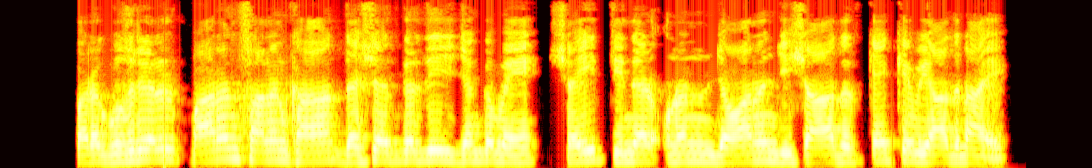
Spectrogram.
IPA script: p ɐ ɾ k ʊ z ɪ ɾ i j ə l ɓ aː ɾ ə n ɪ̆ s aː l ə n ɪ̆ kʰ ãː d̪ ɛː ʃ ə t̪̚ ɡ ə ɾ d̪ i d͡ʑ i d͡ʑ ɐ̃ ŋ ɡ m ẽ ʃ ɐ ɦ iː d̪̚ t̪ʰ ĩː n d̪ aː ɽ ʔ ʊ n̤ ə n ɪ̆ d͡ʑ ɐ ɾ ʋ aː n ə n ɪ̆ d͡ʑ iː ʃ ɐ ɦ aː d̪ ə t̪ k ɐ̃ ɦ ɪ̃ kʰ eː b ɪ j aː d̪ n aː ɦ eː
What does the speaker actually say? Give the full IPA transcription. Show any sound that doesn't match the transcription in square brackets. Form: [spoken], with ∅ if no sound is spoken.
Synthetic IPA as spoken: p ɐ ɾ [ɡ] ʊ z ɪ ɾ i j ə l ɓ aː ɾ ə n ɪ̆ s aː l ə n ɪ̆ kʰ ãː d̪ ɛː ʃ ə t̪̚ ɡ ə ɾ d̪ i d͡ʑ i d͡ʑ ɐ̃ ŋ ɡ m ẽ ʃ ɐ ɦ iː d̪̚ t̪ʰ ĩː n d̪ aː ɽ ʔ ʊ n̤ ə n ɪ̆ d͡ʑ ɐ [∅] ʋ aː n ə n ɪ̆ d͡ʑ iː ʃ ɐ ɦ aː d̪ ə t̪ k ɐ̃ ɦ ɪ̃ kʰ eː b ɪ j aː d̪ n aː ɦ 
